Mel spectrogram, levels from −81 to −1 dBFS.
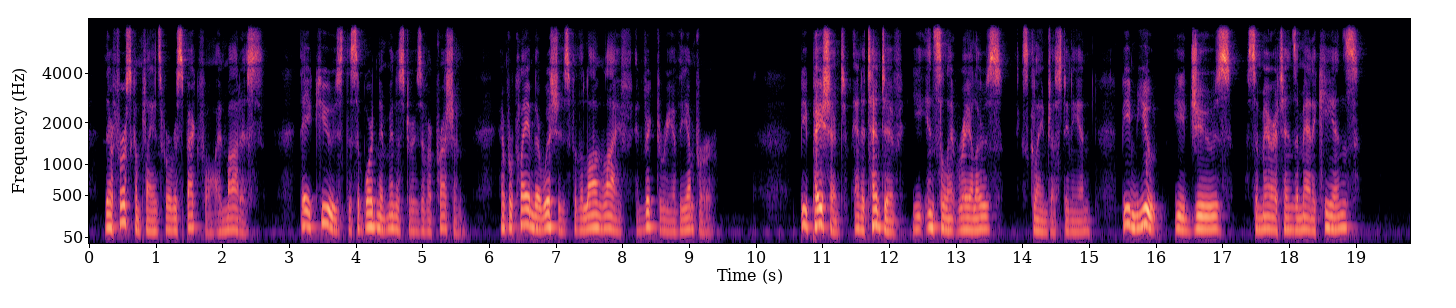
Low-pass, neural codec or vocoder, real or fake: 7.2 kHz; none; real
